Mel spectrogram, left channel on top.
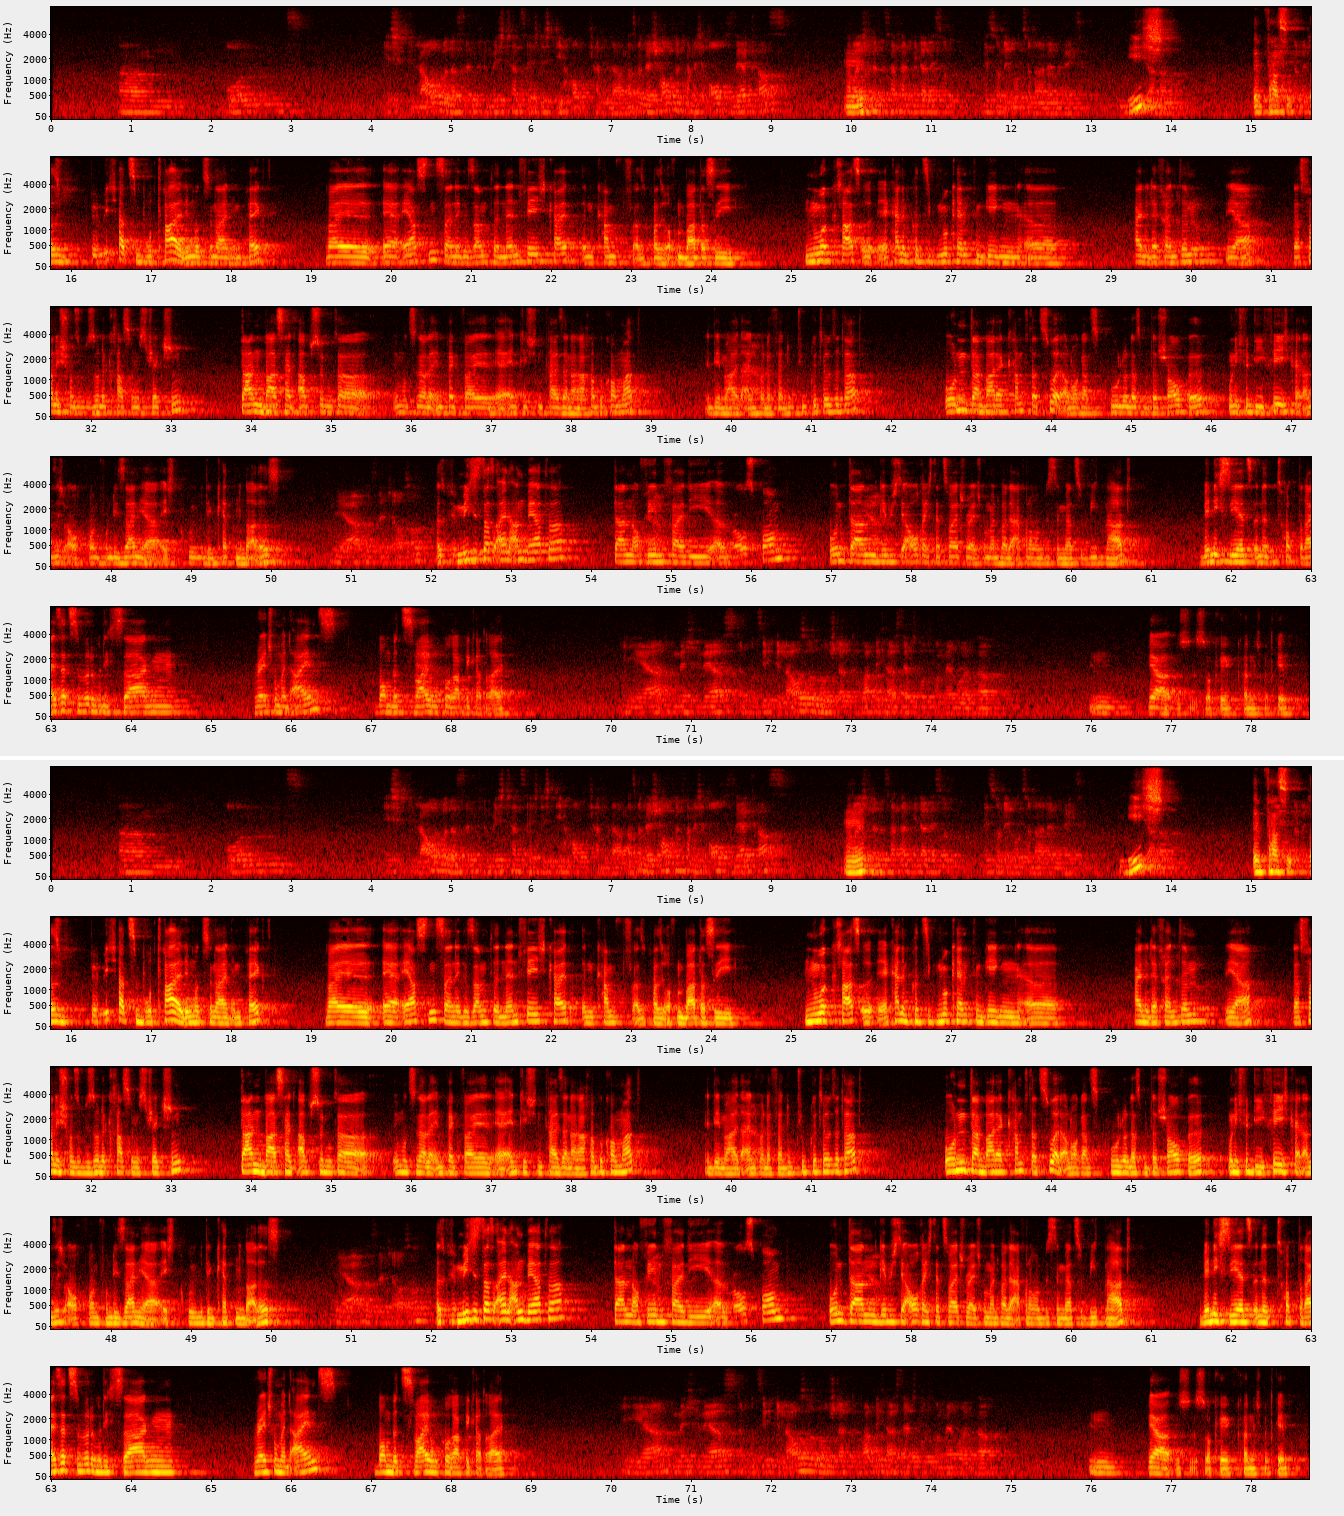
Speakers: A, on the right (about 15°); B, on the right (about 55°).
A: Ähm, und Ich glaube, das sind für mich tatsächlich die Hauptkandidaten. Das mit der Schaufel fand ich auch sehr krass, aber
B: Mhm.
A: ich finde, es hat halt wieder nicht so, nicht so einen emotionalen Impact
B: Nicht?
A: wie die anderen.
B: äh,
A: Nee,
B: was,
A: für mich
B: also
A: nicht.
B: für mich hat es einen brutalen emotionalen Impact, weil er erstens seine gesamte Nennfähigkeit im Kampf, also quasi offenbart, dass sie nur krass, äh, er kann im Prinzip nur kämpfen gegen äh, Teile
A: Die
B: der
A: Phantom
B: Phantom,
A: Troop,
B: ja.
A: ja,
B: Das fand ich schon sowieso eine krasse Restriction. Dann war es halt absoluter emotionaler Impact, weil er endlich einen Teil seiner Rache bekommen hat, indem er
A: ja,
B: halt einen von der Phantom Troop getötet hat. Und dann war der Kampf dazu halt auch noch ganz cool und das mit der Schaufel. Und ich finde die Fähigkeit an sich auch vom, vom Design her echt cool mit den Ketten und alles.
A: ja, das sehe ich auch so.
B: Also für mich ist das ein Anwärter. Dann auf
A: Ja,
B: jeden Fall die äh, Rose Bomb. Und dann
A: ja,
B: gebe ich dir auch recht, der zweite Rage-Moment, weil er einfach noch ein bisschen mehr zu bieten hat. Wenn ich sie jetzt in eine Top drei setzen würde, würde ich sagen Rage-Moment eins Bombe zwei
A: ja,
B: und Kurapika drei
A: ja, für mich wäre es im Prinzip genauso, nur statt Kurapika ist der Tod von Meruem da.
B: Hm, ja, ist, ist okay, kann ich mitgehen.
